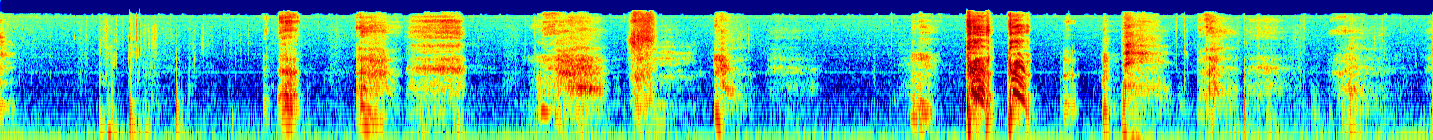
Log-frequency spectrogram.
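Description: A man speaks tensely close by.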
